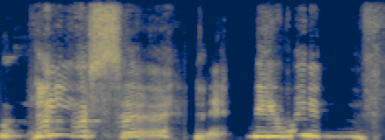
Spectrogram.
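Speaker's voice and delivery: very high-pitched, pleading cockney urchin voice. Teasing Eddie about how he made someone sound, doing an Artful Dodger voice. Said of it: "you made him sound like the Artful Dodger".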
